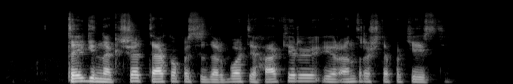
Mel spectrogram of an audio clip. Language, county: Lithuanian, Vilnius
